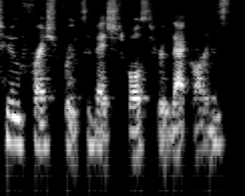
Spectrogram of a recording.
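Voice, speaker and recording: A woman's fairly low voice with a strong West Virginia accent. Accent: West Virginian, strong. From US South, West Virginia. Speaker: community program presenter. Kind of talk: council meeting presentation.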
